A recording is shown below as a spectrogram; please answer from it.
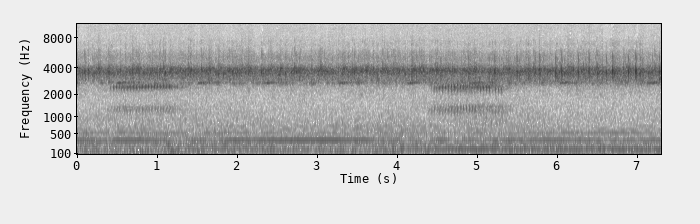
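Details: Two buzzy, rasping calls about four seconds apart, each lasting under a second. Tree frogs in the North Carolina backwoods at night, with a constant high insect-like chorus beneath them.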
